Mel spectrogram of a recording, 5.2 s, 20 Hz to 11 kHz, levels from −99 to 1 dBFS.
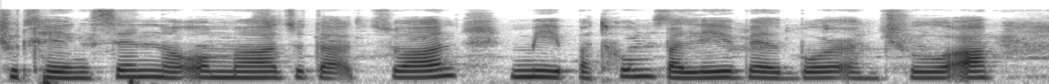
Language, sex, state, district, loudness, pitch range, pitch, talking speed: Mizo, female, Mizoram, Aizawl, -20 LUFS, 195-220 Hz, 200 Hz, 170 wpm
